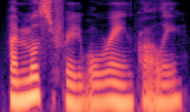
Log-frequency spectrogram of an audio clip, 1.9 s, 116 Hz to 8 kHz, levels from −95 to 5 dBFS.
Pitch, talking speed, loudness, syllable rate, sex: 175 Hz, 220 wpm, -16 LUFS, 5.2 syllables/s, female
